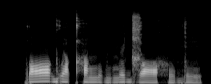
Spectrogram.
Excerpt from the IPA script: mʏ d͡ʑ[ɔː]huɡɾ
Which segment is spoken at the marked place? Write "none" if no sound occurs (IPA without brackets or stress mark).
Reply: ɔː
